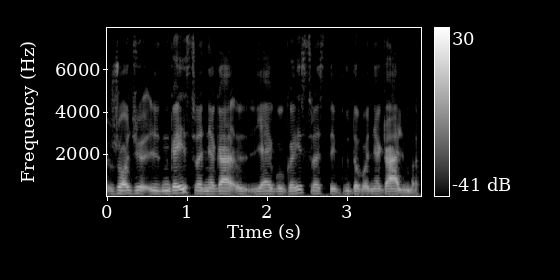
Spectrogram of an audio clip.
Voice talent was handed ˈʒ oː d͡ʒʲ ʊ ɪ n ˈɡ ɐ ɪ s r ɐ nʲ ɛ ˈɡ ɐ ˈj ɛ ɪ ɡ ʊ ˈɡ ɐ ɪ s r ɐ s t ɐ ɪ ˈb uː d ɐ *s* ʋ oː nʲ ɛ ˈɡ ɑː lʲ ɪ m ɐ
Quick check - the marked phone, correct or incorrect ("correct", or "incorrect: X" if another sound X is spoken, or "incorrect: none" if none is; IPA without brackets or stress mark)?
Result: incorrect: none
